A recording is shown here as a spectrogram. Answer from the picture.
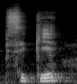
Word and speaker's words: psiquê: corpo PSI que é alma psique pronúncia correta PS psiquê e que é alma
